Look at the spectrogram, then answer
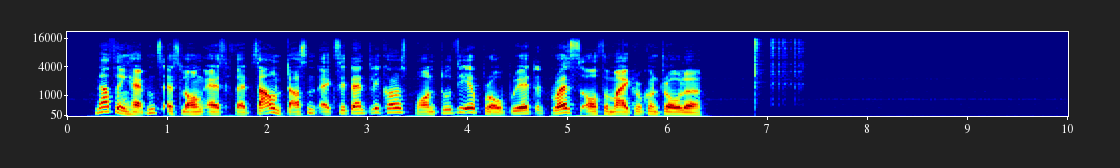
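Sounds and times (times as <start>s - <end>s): coin clattering on a tabletop: 6.8s - 7.4s.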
